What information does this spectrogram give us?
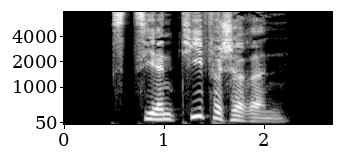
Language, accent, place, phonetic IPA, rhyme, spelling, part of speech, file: German, Germany, Berlin, [st͡si̯ɛnˈtiːfɪʃəʁən], -iːfɪʃəʁən, szientifischeren, adjective, De-szientifischeren.ogg
- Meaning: inflection of szientifisch: 1. strong genitive masculine/neuter singular comparative degree 2. weak/mixed genitive/dative all-gender singular comparative degree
